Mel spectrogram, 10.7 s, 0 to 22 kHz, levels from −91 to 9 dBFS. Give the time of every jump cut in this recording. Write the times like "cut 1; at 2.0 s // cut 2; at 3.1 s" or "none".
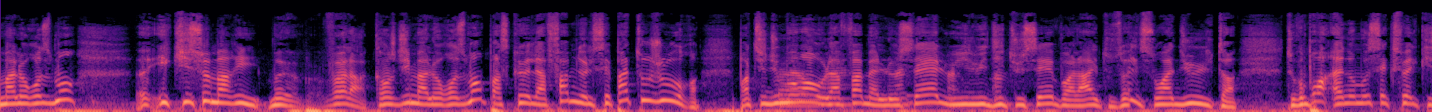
cut 1; at 8.5 s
